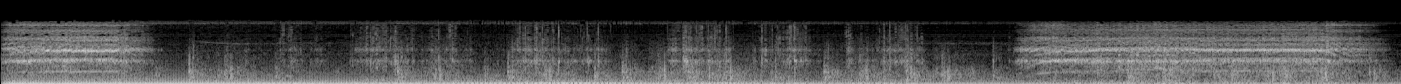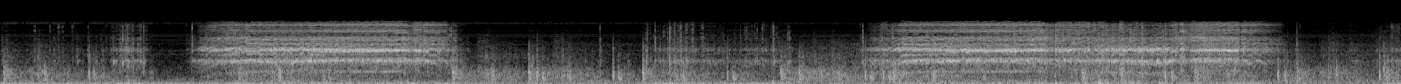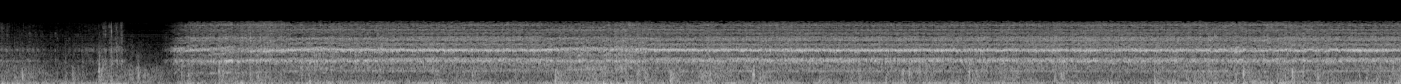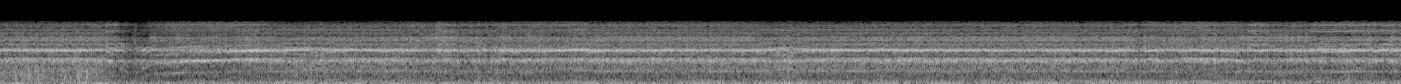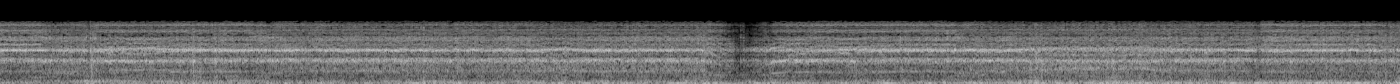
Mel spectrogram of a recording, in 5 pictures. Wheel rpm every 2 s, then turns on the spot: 100, 10, 20, 30, 10, 110, 130, 0, 120, 50, 10, 60, 160, 70, 20, 140, 160, 160, 160, 160, 160, 140, 150, 160, 160, 160, 160, 160, 160, 160, 160, 130, 150, 160, 160.
4-10 18-22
